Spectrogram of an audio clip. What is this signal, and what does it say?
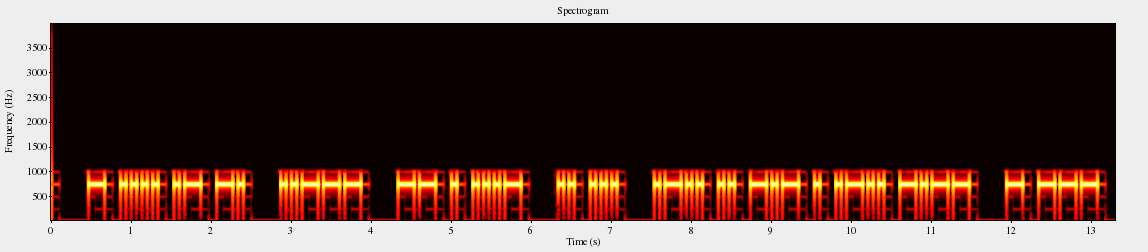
Morse code, heard as a keyed tone, about 18 wpm, 750 Hz. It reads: THAN 2 MEV IS LIKELY TO
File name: Morse / 18WPM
